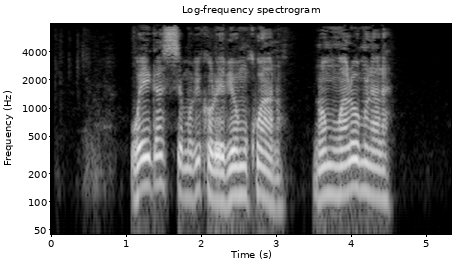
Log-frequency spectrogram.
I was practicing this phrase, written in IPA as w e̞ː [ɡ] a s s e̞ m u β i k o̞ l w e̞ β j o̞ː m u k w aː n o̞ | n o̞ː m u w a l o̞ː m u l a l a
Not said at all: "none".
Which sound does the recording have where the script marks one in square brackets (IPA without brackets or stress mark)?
ɡ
